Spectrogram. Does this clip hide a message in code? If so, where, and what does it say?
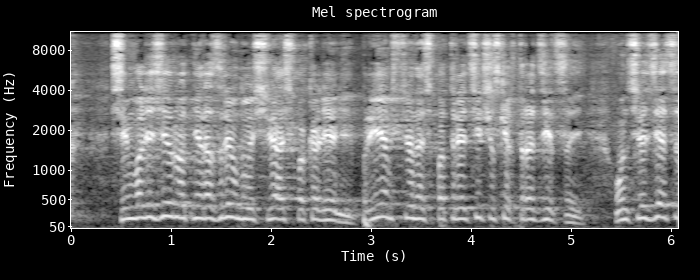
No.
